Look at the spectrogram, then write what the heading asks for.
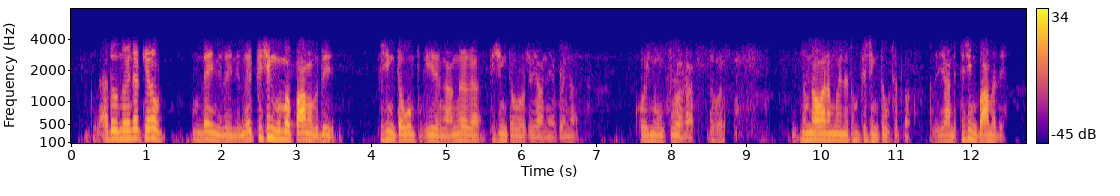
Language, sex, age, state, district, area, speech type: Manipuri, male, 30-45, Manipur, Kakching, rural, conversation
